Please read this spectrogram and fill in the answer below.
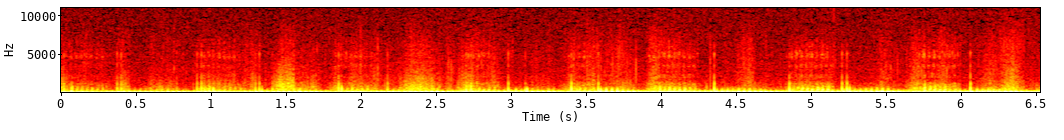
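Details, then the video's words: A cat purring steadily, a deep low rumble that swells and eases with each breath, roughly twice per second, with faint soft clicks on top and no other sounds. "Chatouille ronronne"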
